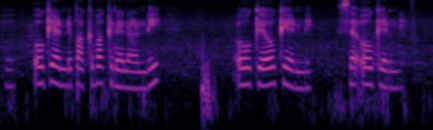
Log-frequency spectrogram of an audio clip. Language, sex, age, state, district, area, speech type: Telugu, female, 18-30, Andhra Pradesh, Vizianagaram, urban, spontaneous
